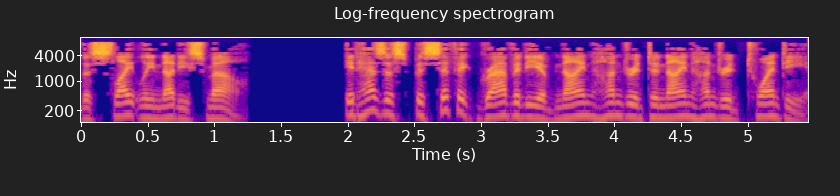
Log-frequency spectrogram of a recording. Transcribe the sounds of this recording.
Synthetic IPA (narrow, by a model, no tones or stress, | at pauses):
ðɨslaɪtˡlinʌɾismɛ̰lˠ | ɨt̚ɦɨzɨspɨsɪfɨk̚ɡ̥ɹævɨɾiʌvnãɪ̃nɦʌ̃ndɹɨd̚tɨnãɪ̃nɦʌ̃ndɹɨd̚tʰw̥ɛ̃ntḭ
